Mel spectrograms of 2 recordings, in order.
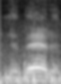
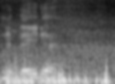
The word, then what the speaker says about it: Nevada: We got it looks like it should be Nevada, but they everybody in the town pronounces it Nevada.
